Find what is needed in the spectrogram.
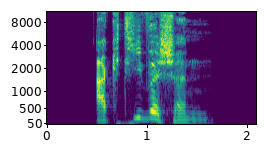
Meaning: inflection of aktivisch: 1. strong genitive masculine/neuter singular 2. weak/mixed genitive/dative all-gender singular 3. strong/weak/mixed accusative masculine singular 4. strong dative plural
- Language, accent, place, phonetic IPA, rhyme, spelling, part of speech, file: German, Germany, Berlin, [akˈtiːvɪʃn̩], -iːvɪʃn̩, aktivischen, adjective, De-aktivischen.ogg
